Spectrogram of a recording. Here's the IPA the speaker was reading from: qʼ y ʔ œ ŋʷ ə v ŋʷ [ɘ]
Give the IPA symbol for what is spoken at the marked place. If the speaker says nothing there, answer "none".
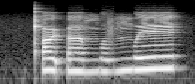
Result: e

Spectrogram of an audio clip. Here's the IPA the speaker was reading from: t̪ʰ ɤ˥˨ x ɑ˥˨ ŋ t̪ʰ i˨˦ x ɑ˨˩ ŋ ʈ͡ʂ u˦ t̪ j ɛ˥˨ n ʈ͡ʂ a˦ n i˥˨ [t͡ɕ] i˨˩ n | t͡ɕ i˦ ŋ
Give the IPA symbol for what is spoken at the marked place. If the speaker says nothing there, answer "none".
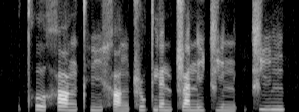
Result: t͡ɕ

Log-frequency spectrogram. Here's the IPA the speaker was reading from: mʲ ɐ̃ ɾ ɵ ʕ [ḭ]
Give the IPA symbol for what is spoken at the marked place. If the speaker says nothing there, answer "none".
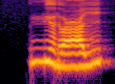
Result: i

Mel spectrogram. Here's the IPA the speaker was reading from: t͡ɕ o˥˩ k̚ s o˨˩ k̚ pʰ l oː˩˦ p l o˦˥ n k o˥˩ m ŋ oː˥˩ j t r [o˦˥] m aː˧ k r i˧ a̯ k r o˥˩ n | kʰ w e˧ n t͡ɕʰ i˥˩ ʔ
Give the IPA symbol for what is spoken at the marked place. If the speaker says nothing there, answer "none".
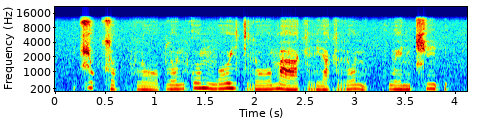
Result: oː˦˥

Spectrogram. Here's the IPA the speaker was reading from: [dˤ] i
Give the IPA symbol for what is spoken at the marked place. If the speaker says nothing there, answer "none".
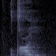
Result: dˤ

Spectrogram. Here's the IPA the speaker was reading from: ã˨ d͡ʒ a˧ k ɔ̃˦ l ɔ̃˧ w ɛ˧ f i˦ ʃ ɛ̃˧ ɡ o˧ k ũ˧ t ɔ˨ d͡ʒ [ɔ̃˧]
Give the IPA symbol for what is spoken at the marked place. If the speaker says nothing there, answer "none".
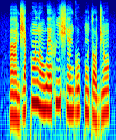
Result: ɔ̃˧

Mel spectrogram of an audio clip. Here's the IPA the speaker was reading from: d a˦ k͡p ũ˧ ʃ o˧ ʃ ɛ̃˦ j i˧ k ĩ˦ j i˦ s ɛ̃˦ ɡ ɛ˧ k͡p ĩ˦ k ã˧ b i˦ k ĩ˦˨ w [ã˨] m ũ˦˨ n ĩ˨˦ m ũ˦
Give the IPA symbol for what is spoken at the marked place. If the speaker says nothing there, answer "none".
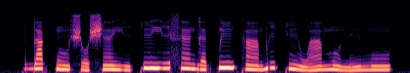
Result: ã˨˦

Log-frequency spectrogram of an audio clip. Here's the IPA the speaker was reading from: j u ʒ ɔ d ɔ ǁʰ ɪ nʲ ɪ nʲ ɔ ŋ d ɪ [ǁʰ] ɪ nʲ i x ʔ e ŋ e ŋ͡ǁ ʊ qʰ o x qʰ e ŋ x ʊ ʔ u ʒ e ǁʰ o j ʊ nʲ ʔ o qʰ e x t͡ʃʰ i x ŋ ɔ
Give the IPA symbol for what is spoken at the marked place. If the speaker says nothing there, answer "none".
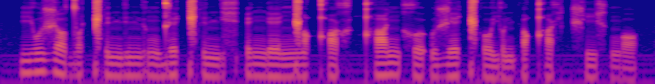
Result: ǁʰ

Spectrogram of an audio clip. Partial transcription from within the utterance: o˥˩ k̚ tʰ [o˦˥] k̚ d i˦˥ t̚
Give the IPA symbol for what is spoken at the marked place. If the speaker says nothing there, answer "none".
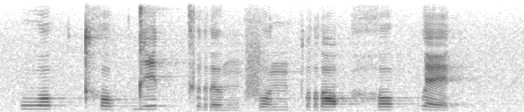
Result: o˦˥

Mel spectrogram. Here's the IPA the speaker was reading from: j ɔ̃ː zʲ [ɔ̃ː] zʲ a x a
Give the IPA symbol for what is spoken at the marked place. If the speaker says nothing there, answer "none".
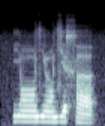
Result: ɔ̃ː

